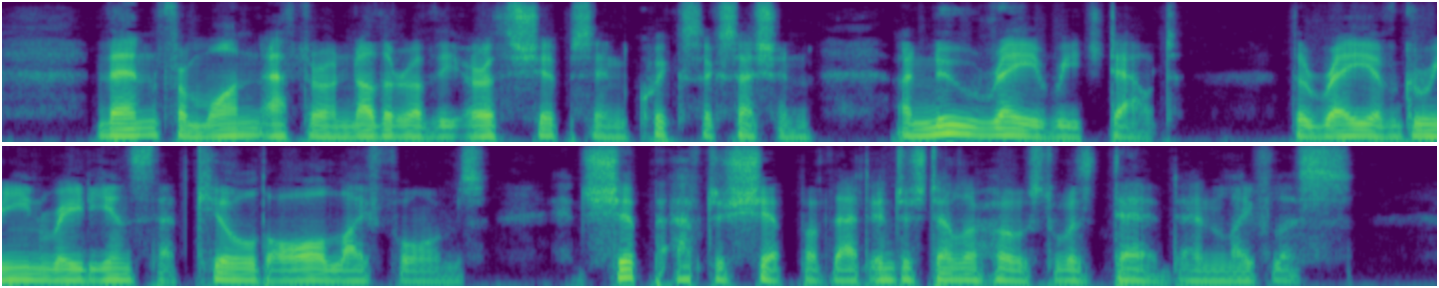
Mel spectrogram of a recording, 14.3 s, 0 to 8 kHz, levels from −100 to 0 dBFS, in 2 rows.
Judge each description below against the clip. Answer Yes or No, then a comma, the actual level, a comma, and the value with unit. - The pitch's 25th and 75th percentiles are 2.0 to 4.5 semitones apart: Yes, average, 2.8 semitones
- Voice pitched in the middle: No, very low, 90 Hz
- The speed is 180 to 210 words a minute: No, average, 165 wpm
